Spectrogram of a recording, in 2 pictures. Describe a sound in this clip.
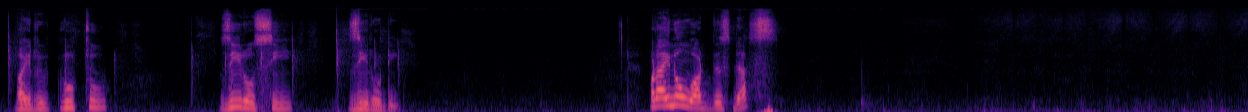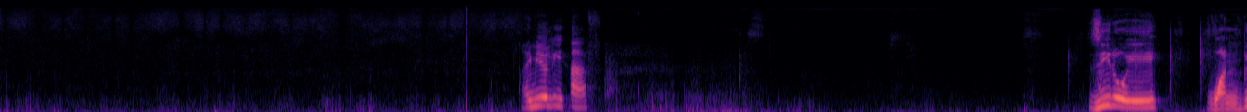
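A woman speaks calmly and clearly, close to a microphone, in short phrases with pauses.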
